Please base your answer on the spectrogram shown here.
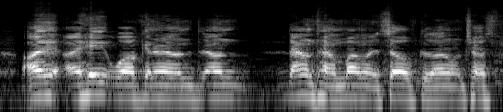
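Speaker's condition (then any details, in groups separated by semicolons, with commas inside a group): Traumatic brain injury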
